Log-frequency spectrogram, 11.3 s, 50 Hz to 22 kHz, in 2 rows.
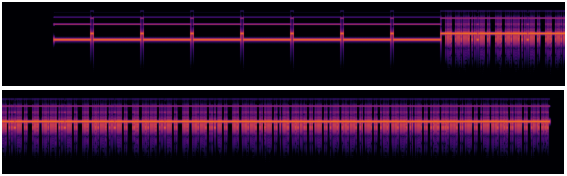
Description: Weather fax (radiofax), 120 lines a minute, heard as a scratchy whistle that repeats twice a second.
